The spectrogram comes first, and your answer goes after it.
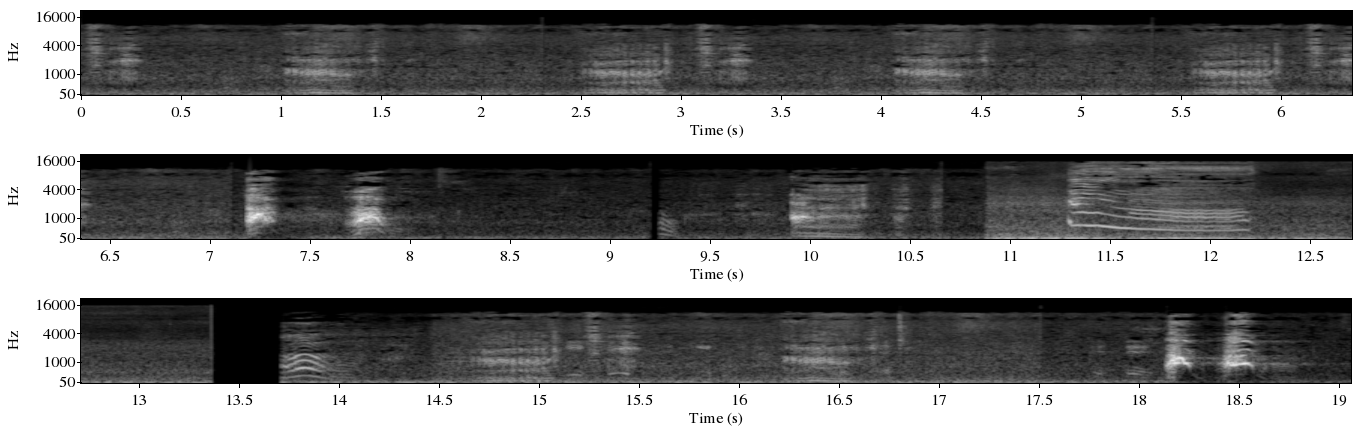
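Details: Shih Tzu barking in New York: a run of regular soft barks about every second and a half, a burst of high whining yelps near the middle, then more steady barking with low background rumble.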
